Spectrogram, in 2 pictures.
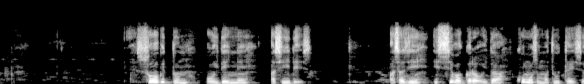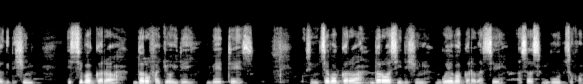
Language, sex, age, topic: Gamo, male, 25-35, government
